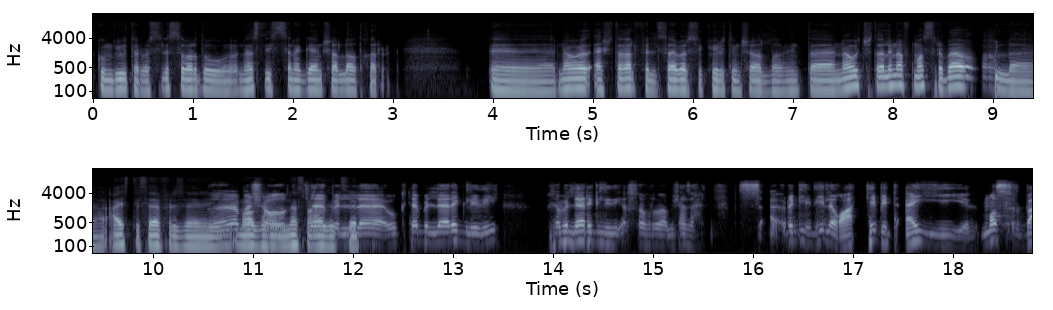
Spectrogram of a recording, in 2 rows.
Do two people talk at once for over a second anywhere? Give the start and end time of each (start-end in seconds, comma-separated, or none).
10.5-12.2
